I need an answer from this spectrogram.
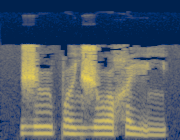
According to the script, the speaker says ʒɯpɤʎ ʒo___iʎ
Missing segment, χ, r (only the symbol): χ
